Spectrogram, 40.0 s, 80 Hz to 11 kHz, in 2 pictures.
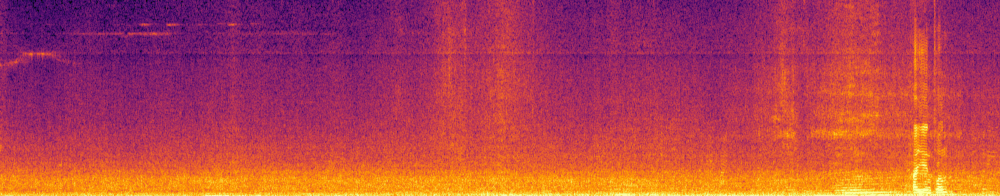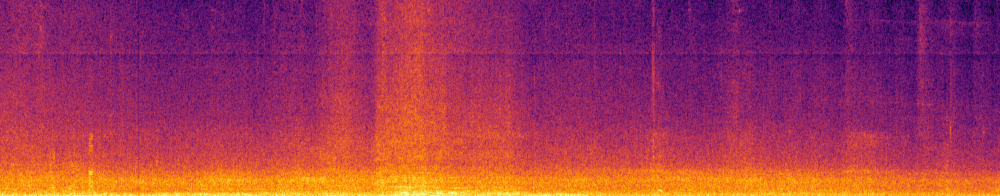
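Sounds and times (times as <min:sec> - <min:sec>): road traffic noise: 0:00.0 - 0:40.0
vehicle passing: 0:15.2 - 0:20.3, 0:26.2 - 0:31.7.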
